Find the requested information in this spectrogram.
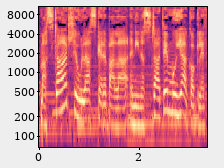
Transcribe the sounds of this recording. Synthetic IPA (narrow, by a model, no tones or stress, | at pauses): mastaːd̥r̥ɪwlˠasɡɛɾəbalˠaə̰ninɔstadɛmʊjaɡɔɡlɛð̥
